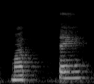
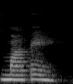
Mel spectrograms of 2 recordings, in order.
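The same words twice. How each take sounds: First: "Mate" said short, no pause before te; plain short "Mate"; without small tsu. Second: "mate" slowed with a held catch before te; slow "mate" with a stop before te; with small tsu. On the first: Teacher demonstrates the rude short form, plain and short. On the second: Teacher demonstrates the polite form with the held tsu. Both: Shown as a demonstration. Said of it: "a small tsu in here".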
